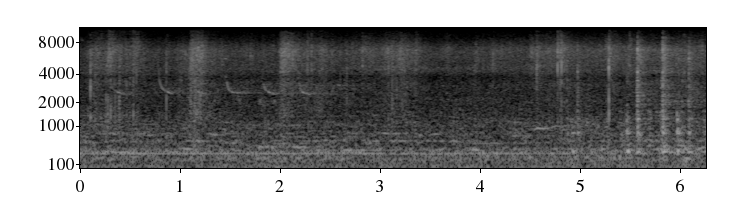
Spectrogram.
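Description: Short, high chirping calls, repeated several times in the first two seconds or so, over a low steady hum; a run of sharp clicks follows near the end.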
